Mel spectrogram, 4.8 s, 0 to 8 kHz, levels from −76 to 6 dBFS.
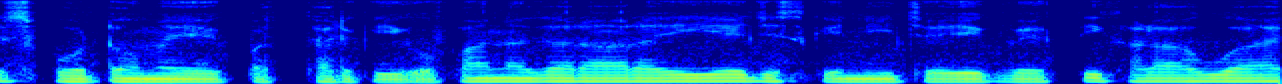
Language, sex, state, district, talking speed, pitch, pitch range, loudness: Hindi, male, Chhattisgarh, Raigarh, 225 wpm, 105 Hz, 100-110 Hz, -33 LUFS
